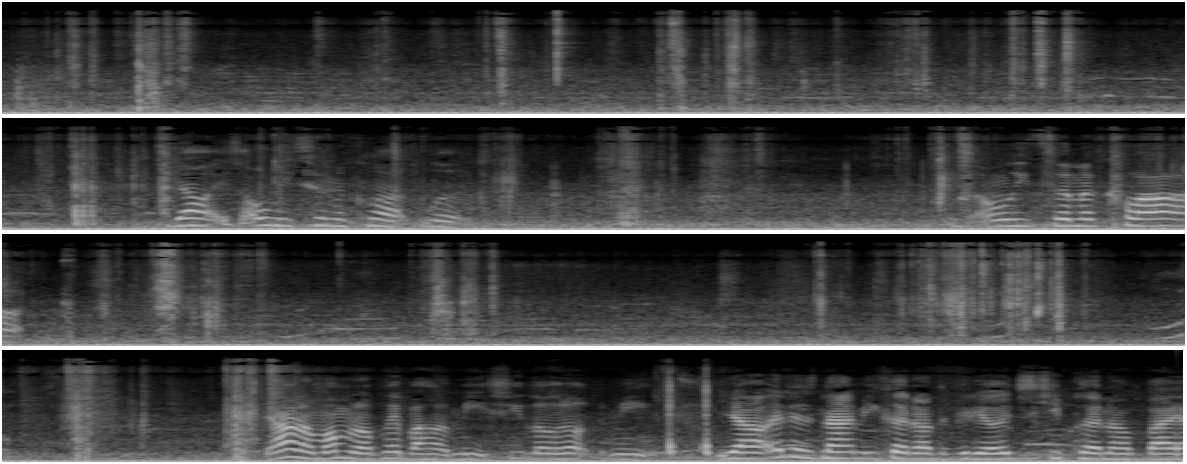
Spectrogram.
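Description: Plastic food packages crinkle and rustle as they are handled.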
